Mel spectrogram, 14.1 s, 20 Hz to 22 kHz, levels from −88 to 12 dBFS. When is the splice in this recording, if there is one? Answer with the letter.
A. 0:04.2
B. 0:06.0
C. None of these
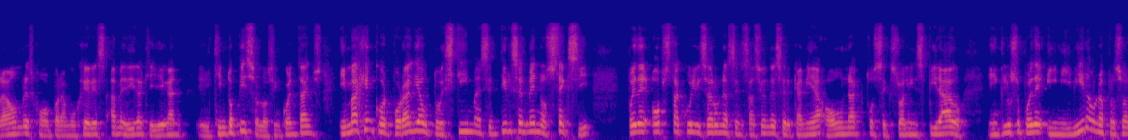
B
